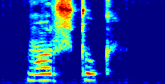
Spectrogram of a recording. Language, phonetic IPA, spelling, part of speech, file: Polish, [ˈmɔrʃt͡ʃuk], morszczuk, noun, Pl-morszczuk.ogg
